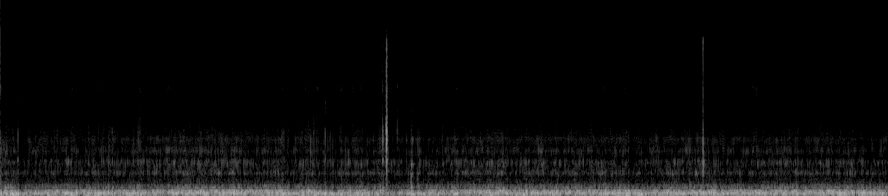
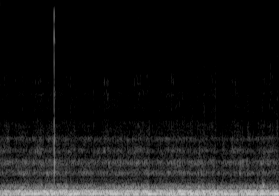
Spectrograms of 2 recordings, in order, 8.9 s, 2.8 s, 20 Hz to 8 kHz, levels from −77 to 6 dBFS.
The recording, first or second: second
